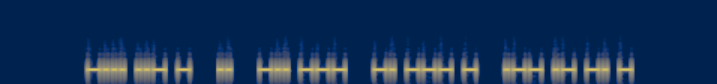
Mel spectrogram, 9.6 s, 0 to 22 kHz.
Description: Morse code, heard as a keyed tone, about 22 wpm, 700 Hz. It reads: BUT I DO NOT WANT
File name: practice / 22wpm / Build A Phrase - 5-Word Phrases - 22wpm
